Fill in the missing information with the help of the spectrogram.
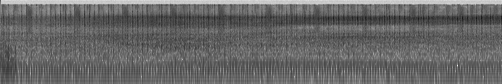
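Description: Small engine of a vintage moped idling steadily, slightly louder for a moment at the very start.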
